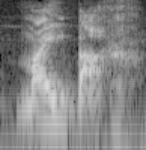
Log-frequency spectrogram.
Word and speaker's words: Maybach: Maybach, en principe, ça se dit à l'allemande. Maybach.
